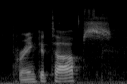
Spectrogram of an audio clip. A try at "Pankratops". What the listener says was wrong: Pankratops. Pankratops. pranks. No prank. Pankratops. Hanky panky.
